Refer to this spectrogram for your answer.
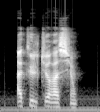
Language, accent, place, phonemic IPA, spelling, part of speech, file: French, France, Lyon, /a.kyl.ty.ʁa.sjɔ̃/, acculturation, noun, LL-Q150 (fra)-acculturation.wav
- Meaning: acculturation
